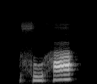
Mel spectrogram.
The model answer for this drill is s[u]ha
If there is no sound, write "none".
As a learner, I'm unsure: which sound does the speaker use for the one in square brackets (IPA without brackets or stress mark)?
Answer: u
